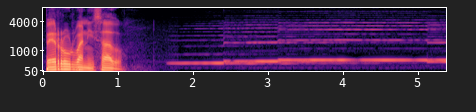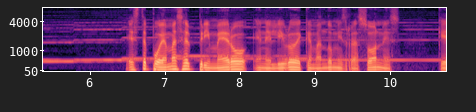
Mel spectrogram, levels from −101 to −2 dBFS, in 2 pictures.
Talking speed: 85 wpm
